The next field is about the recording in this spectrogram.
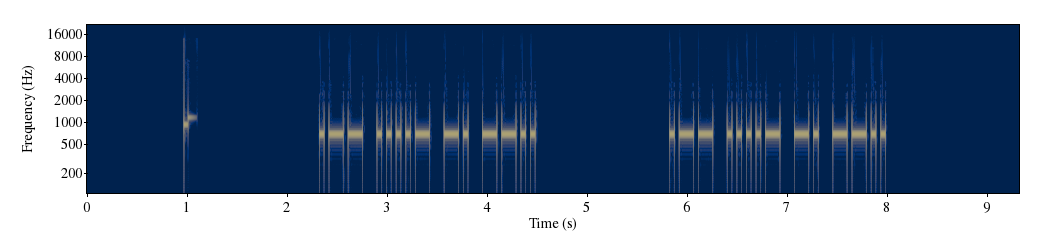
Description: Morse code, heard as a keyed tone, about 25 wpm, 700 Hz. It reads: W4NZ W4NZ
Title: Easy Call Signs Repeated 2x - 25wpm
